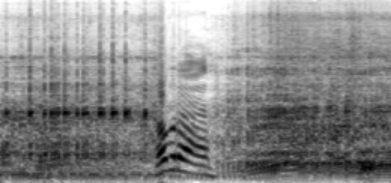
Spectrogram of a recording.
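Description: A motorcycle engine briefly revs up and drops back.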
